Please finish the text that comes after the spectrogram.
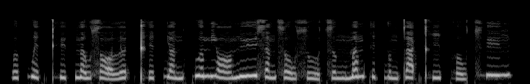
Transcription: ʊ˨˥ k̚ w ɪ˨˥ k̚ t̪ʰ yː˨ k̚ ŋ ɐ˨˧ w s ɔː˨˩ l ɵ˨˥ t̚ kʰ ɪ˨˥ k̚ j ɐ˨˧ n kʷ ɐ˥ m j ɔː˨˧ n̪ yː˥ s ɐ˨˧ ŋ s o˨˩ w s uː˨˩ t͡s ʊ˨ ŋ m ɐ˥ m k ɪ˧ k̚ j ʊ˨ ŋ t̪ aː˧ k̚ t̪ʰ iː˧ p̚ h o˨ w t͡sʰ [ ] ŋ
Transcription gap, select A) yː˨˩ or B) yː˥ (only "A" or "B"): B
